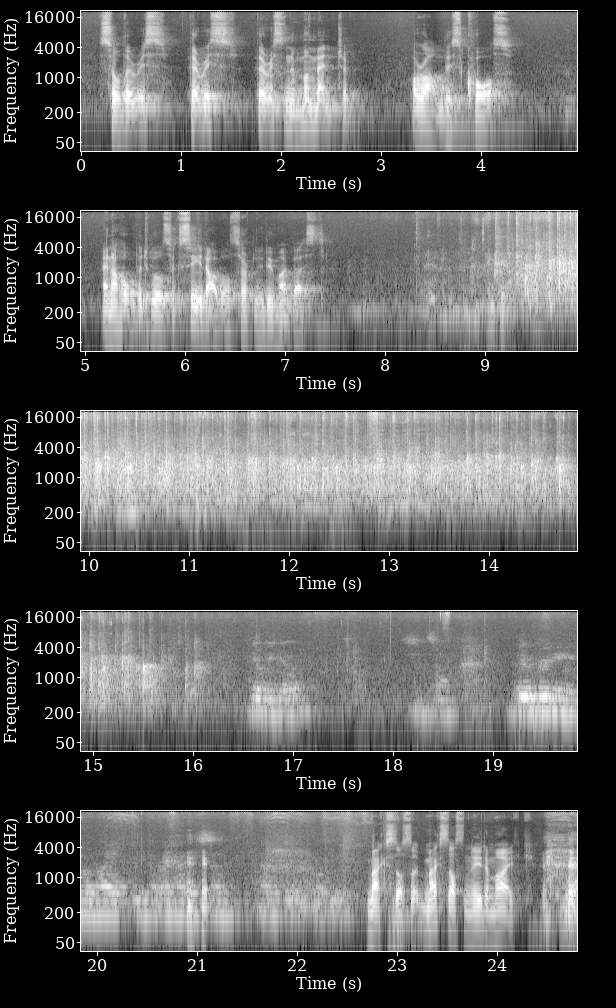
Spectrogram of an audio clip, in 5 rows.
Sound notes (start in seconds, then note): 8.3 audience applauds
